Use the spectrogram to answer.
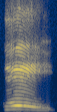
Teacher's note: Ei, sai pela boca. Então, não é decrescente nasal, é oral.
